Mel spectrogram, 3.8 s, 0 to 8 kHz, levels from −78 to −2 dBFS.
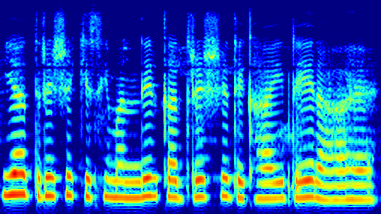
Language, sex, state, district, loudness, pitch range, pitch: Hindi, female, Jharkhand, Ranchi, -20 LUFS, 225-255 Hz, 235 Hz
